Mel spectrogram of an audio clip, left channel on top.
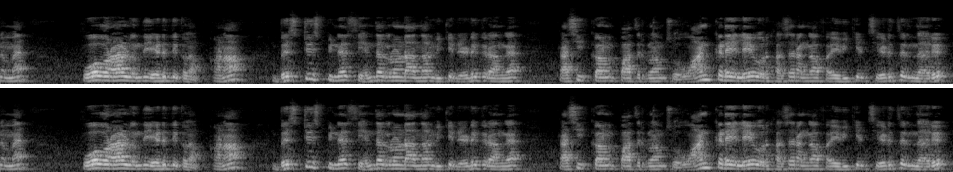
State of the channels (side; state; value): both; identical; correlation 1.00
